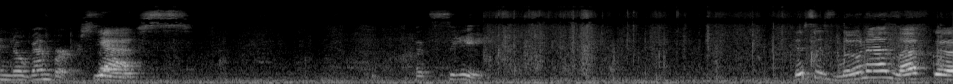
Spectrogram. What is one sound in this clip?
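Stiff paper rustles and crinkles as it is unrolled.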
